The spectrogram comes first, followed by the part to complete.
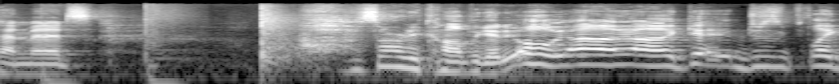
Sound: claps

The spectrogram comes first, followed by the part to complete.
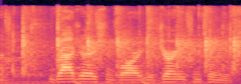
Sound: competitors clapping

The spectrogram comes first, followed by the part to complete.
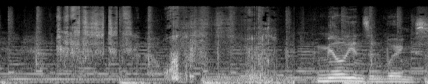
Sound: flapping Sounds

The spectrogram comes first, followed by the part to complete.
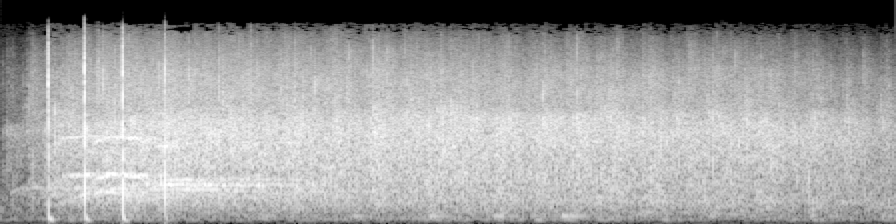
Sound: audience applauds; audience cheers

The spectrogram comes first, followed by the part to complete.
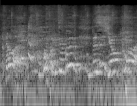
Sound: laughs

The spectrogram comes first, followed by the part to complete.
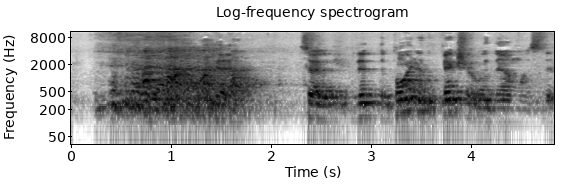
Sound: audience laughing

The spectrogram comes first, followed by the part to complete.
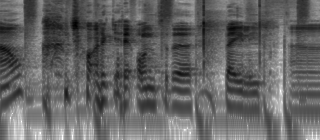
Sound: laughing

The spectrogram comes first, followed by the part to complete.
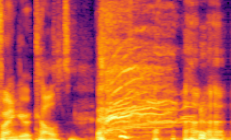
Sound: both laughing

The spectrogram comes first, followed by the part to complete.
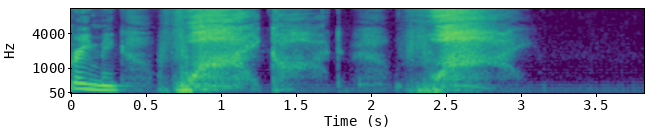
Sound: whispering

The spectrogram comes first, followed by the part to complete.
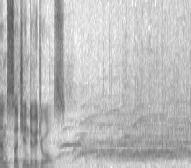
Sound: cheers and applause

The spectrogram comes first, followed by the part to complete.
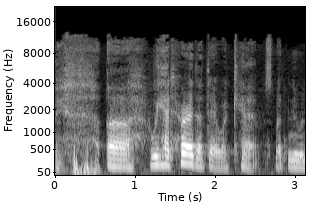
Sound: sighs

